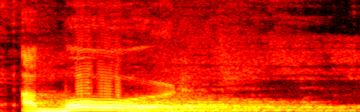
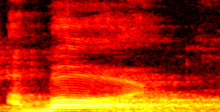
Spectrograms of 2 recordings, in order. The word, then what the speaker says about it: aboard: Aboard. Aboard. Aboard. Board. Board. B is second part. Second syllable. B. This is A is first syllable. So this is weak prefix A. So that's why we have stress on B.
